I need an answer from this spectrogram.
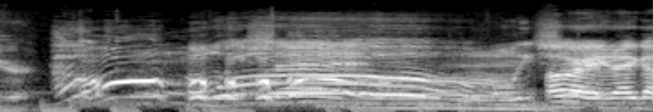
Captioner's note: group awes and cheers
